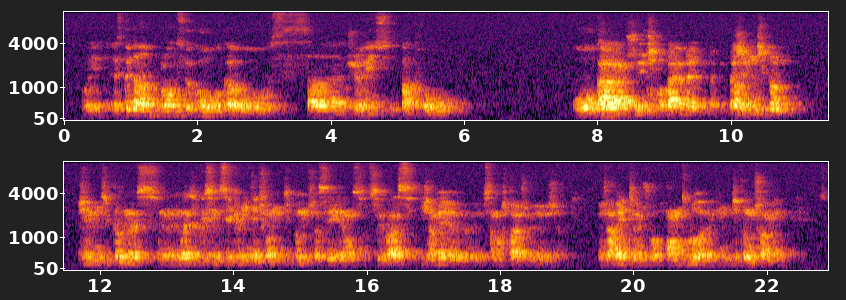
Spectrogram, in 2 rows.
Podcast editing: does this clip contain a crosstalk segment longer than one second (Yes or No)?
Yes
